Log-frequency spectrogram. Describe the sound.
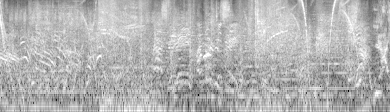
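Rapid fight punches land amid zapping, laser-like sweeps and whooshes, a loud, dense barrage running the whole time with muffled voices mixed in.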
